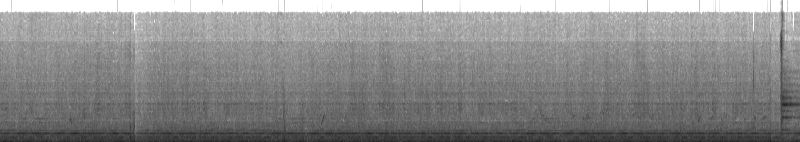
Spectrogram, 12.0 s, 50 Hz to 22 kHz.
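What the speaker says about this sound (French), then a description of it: "On arrive à la gare d'Épinal" A Z 50000 electric train rolls into Épinal station on the Dijon–Nancy line, with loud, steady rumbling, rhythmic wheel clatter over the rails and no voices.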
